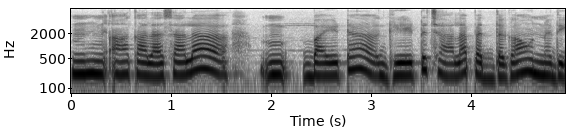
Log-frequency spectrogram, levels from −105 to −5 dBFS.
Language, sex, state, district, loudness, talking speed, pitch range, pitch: Telugu, female, Andhra Pradesh, Guntur, -14 LUFS, 95 wpm, 200-225 Hz, 210 Hz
